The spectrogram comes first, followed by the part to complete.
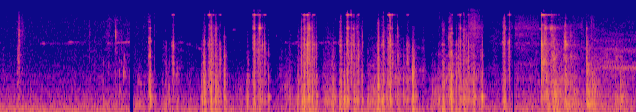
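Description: Keyway broach being pushed through a steel bore by a press ram, its teeth cutting with a series of sharp metallic clicks, about two a second. This is a final light pass behind a thin shim, so each tooth takes only a little metal.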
